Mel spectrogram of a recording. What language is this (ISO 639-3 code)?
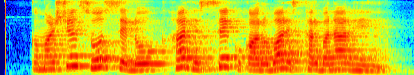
hin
